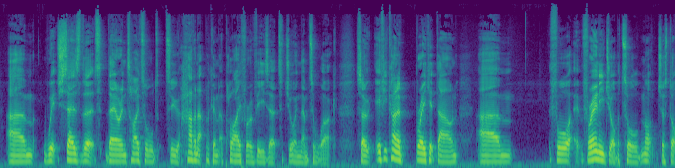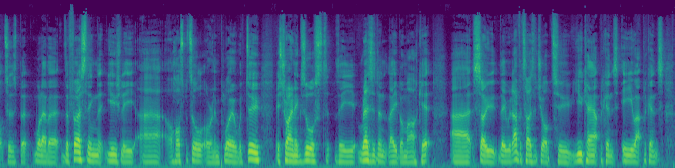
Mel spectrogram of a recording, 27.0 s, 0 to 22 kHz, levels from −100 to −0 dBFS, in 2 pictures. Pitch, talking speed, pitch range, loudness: 110 Hz, 160 wpm, 100-120 Hz, -24 LUFS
